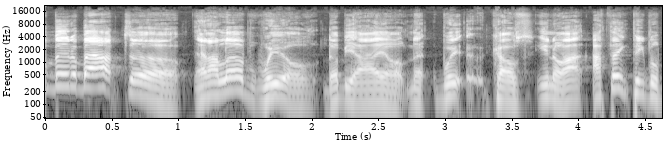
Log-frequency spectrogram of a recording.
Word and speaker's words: Wil: Will. Yeah, W-I-L. well, I couldn't afford the second L, so I just kept it with 1. Hey, I'm with you on that, and it's pronounced the same, So, yeah.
